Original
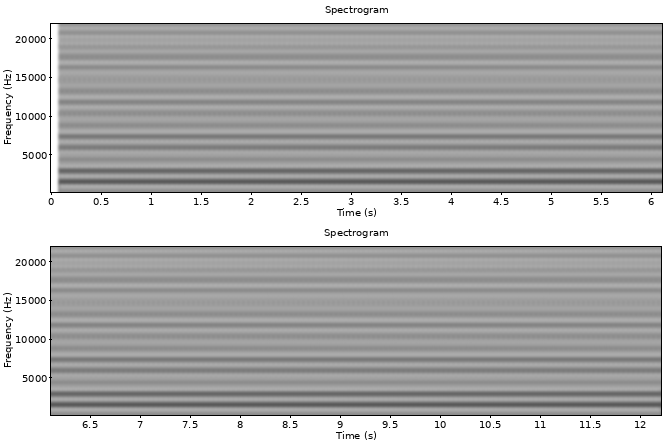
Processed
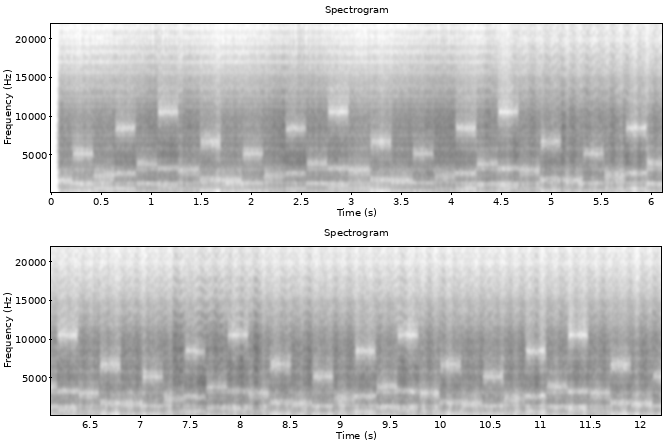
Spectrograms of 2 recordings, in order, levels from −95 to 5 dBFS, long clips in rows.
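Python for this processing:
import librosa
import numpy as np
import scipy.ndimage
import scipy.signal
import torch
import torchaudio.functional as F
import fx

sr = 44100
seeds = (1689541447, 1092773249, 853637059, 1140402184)

y = fx.low_shelf(x, sr, hz=220.0, db=-9.0, at=(5.43, 6.33))
y = fx.whisperise(y, sr, seeds[0])
y = fx.comb(y, sr, ms=4.0, depth=0.8, at=(7.32, 8.22))
y = fx.rotary_switch(y, sr, hz=0.7, then_hz=7.5, switch_at_s=3.98)
y = fx.spec_gate(y, sr, threshold_db=-30, keep='weak')
y = fx.weighting(y, sr, curve='ITU-R 468')
y = y + 10.0 ** (-12.0 / 20.0) * np.pad(y, (int(1099 * sr / 1000.0), 0))[:len(y)]
y = fx.phaser_held(y, sr, hz=4.7, low_hz=450.0, high_hz=3400.0)
y = y * 10.0 ** (1.5 / 20.0)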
